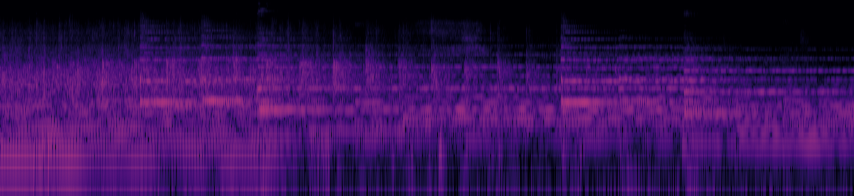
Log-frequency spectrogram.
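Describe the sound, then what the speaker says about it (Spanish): Loud applause fills a church service, steady clapping blended with organ-like music that carries through the whole stretch without pause. "Dale un fuerte aplauso al Señor"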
